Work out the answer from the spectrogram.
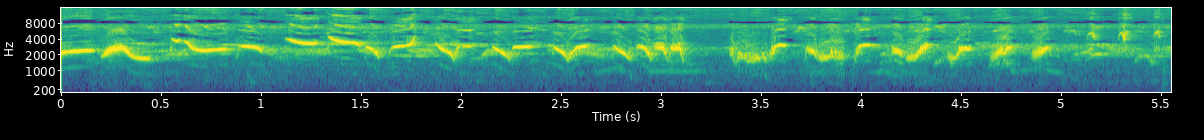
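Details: Hand-tame Chinese hwamei, kept as a pet bird and free to be let out without flying off, sings a loud, fast run of sweeping whistled notes, each swooping up and down, repeated in rapid rolling bursts with a brief pause midway.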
